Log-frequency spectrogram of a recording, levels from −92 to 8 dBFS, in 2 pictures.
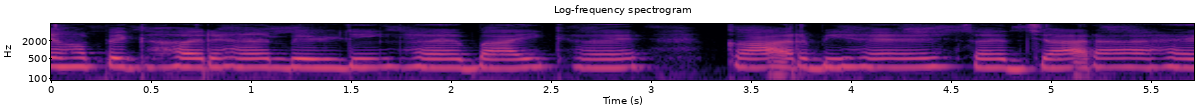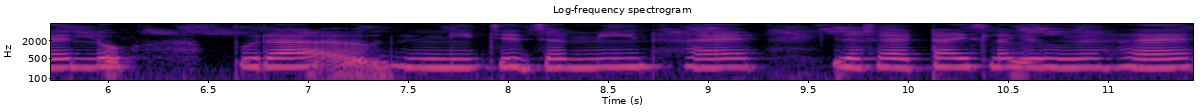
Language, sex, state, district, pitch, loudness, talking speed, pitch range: Hindi, female, Chhattisgarh, Balrampur, 245 Hz, -39 LUFS, 125 wpm, 235-250 Hz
